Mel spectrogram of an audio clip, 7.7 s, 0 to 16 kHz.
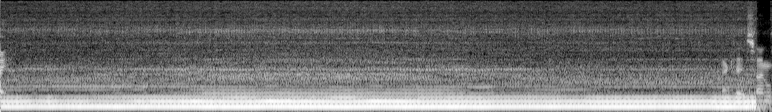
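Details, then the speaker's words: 2015 Subaru Forester FB25 2.5L, DIY Eaton M65 supercharger with capped inlets, bypass open, supercharger jumper-wired on in NA mode at idle: loud steady droning whine over smooth idle, then cuts off; pulling strong vacuum but otherwise running. "okay it is a lot louder you can tell it's pulling a strong vacuum but uh otherwise running"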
